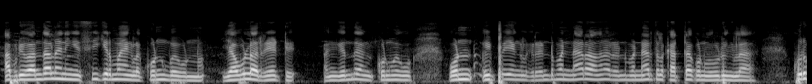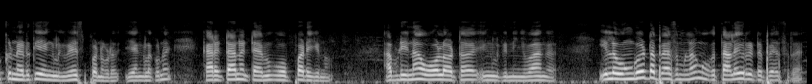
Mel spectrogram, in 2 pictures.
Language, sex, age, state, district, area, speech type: Tamil, female, 60+, Tamil Nadu, Tiruvannamalai, rural, spontaneous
